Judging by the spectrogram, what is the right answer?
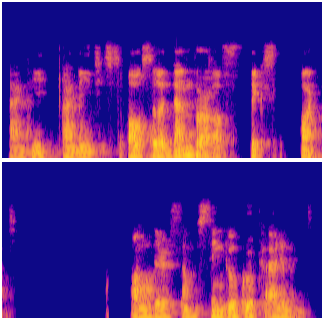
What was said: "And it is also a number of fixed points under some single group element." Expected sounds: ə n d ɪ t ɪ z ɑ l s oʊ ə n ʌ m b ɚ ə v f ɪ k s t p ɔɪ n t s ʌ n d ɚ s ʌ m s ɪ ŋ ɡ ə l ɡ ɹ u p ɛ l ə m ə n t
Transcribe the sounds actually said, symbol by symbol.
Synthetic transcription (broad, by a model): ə n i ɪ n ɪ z ɑ l s oʊ ə n ʌ m b ɚ ə v f ɪ k s t p ɔɪ n t ʌ n d ɚ s ʌ m s ɪ ŋ ɡ ə l ɡ ɹ u p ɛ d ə m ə n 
